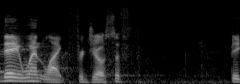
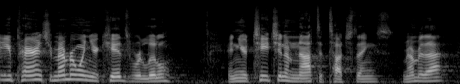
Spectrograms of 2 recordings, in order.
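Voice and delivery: usual speaking voice

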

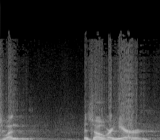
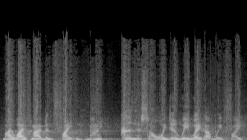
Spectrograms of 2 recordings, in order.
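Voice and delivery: ordinary delivery

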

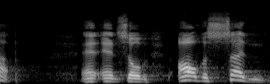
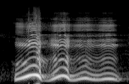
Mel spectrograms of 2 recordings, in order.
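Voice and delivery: high burst of laughter; 10 semitones higher, 9 dB louder than usual. Real, not acted. Laughing at his own crying story.

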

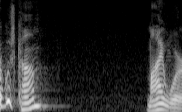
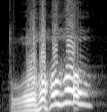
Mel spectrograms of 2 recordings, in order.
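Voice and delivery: big startled exclamation; loud whoa; 7 semitones higher, 13 dB louder than usual. Real, not acted. Preacher exclaims at the verse's first words. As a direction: shout it out in surprise.

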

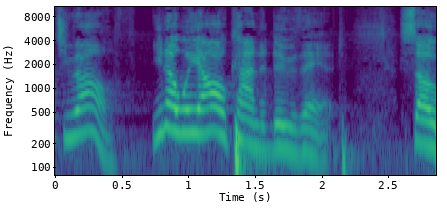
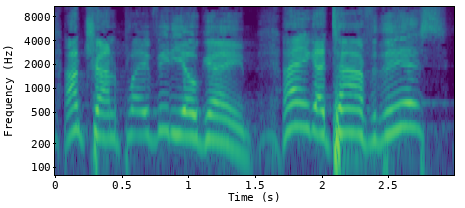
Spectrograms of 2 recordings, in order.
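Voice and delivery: raised, louder indignant brush-off; mock exasperation; 5 semitones higher, 5 dB louder than usual. Debtor busy with a video game, mock-indignant protest to mortgage company. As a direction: protest like an interrupted gamer. Acted brush-off to a debt collector.

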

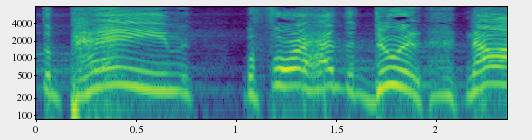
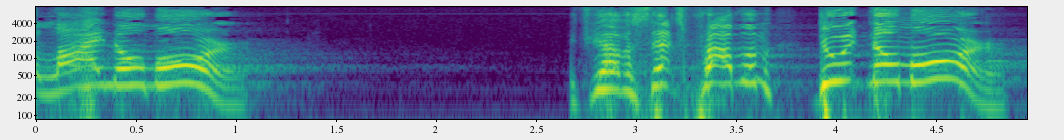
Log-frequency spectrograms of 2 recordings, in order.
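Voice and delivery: rising, louder pulpit command; preaching; 7 semitones higher, 5 dB louder than usual. Acted. Preacher commanding the congregation, forceful preaching. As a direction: preach it, slow and building.

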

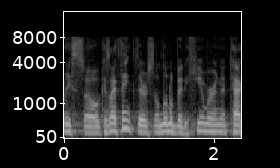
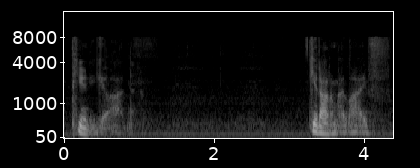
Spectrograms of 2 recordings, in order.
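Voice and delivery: hushed, softer, whispered rebuke; 4 semitones lower, 4 dB quieter than usual. Acted. Believer dismissing false gods from their life, hushed whisper. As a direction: speak it low and intimate.

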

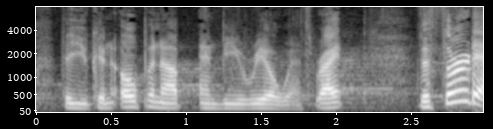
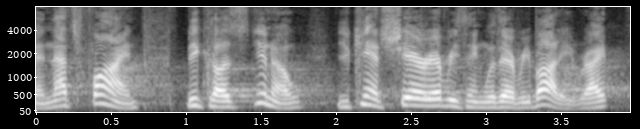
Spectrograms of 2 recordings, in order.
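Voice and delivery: normal talking voice

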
